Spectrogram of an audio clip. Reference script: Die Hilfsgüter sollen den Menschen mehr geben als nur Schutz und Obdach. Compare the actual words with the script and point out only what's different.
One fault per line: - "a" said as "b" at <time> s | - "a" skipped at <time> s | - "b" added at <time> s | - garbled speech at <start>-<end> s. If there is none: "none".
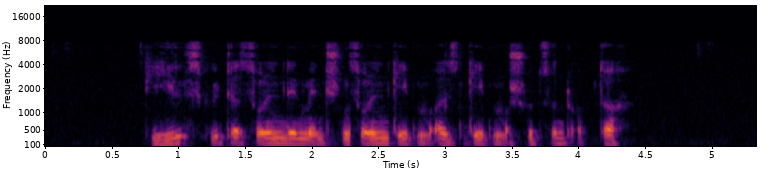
- "mehr" said as "sollen" at 2.3 s
- "nur" said as "geben" at 3.1 s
